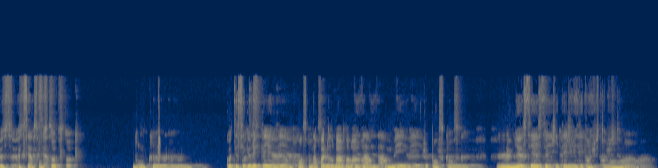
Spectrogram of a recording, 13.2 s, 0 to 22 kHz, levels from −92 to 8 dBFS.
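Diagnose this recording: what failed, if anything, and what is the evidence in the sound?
Echo with no canceller, at the call-processing stage: throughout, the speech returns roughly a third of a second later, about 13 dB quieter, showing as faint delayed repeats of each burst on the waveform.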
